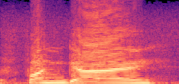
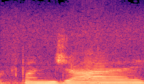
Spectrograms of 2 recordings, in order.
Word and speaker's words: fungi: your protists or protista your fungi or fungi however you want to say it plantae and animalia all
